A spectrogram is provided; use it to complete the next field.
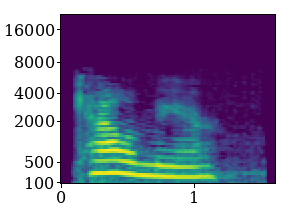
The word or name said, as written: calimere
